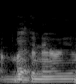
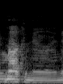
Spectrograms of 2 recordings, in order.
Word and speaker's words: Machinarium: There's Joseph from Machinarium. Did I pronounce that right? – Yeah, Machinarium. – Machinarium, there we go.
